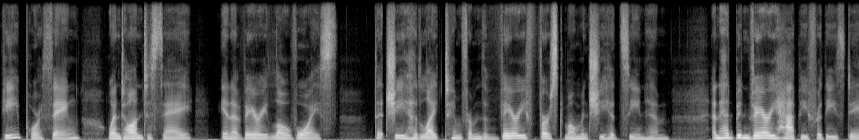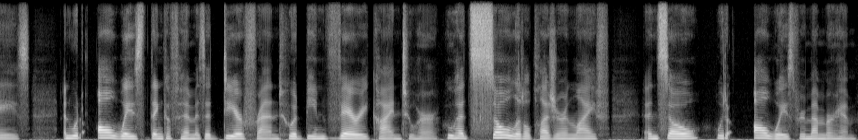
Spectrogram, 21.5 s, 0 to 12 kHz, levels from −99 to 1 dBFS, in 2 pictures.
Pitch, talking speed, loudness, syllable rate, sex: 180 Hz, 180 wpm, -20 LUFS, 4.4 syllables/s, female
